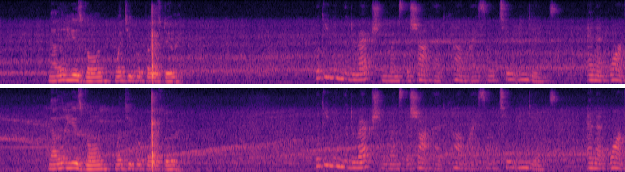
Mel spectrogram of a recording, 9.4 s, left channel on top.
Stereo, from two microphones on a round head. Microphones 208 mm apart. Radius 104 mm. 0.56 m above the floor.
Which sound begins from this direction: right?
A man speaking, at 0.7 s.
